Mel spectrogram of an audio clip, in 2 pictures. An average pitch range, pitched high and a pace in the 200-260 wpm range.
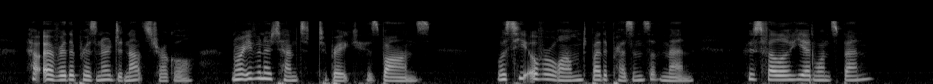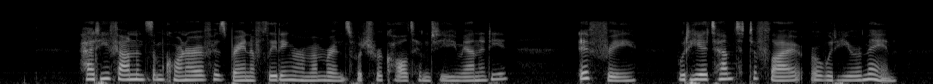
No: average, 3.5 semitones; high, 200 Hz; average, 175 wpm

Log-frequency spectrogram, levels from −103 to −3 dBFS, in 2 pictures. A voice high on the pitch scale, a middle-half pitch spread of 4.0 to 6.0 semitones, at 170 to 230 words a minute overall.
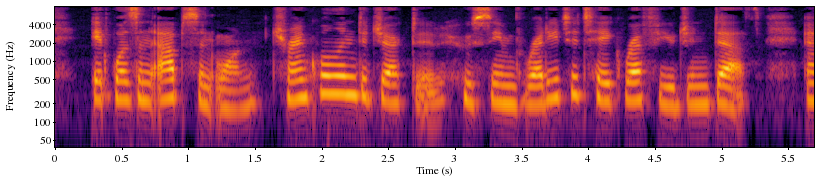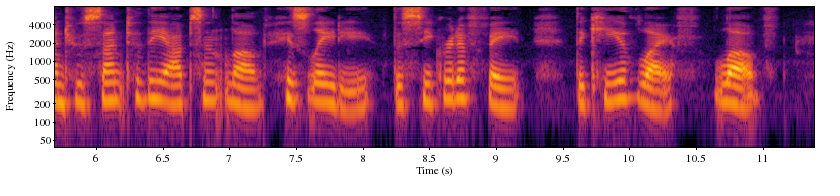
No: high, 215 Hz; average, 3.5 semitones; average, 180 wpm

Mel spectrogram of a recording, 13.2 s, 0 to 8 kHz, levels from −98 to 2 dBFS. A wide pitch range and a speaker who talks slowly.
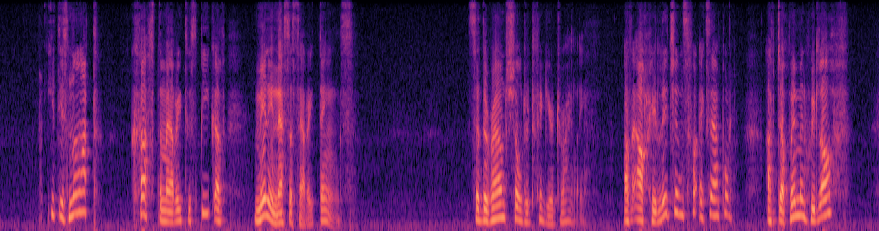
Yes: wide, 7.3 semitones; slow, 120 wpm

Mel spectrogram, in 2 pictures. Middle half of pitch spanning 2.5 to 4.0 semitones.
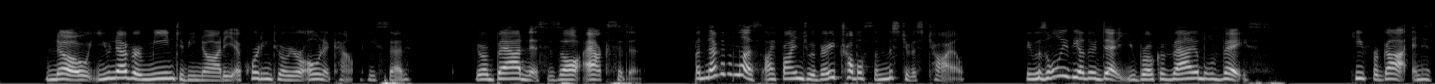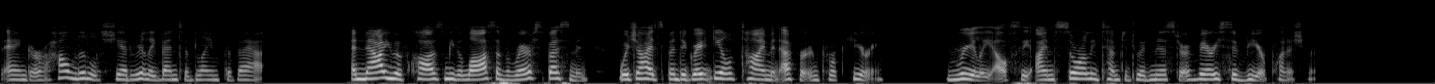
Yes: average, 3.4 semitones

